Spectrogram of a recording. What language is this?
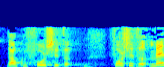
Dutch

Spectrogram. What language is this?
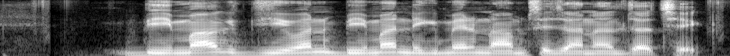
Magahi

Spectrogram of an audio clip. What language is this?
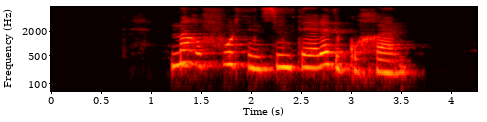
Kabyle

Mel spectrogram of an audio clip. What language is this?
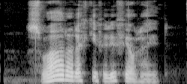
Icelandic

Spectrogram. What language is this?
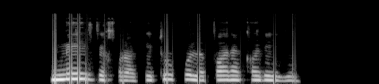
Pashto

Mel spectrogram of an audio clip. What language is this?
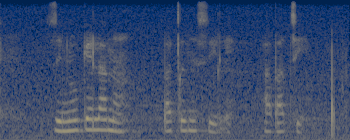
Zulu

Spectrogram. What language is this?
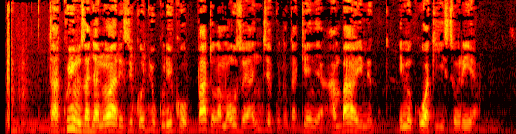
Swahili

